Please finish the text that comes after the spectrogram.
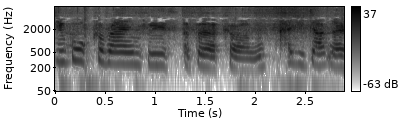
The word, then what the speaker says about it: burqa: Should Boris Johnson be forced to live in a pillar box for a month after his comments about the burqa? That's how it's pronounced, guys.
